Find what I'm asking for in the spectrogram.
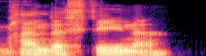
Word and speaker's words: Clandestina: So tell me about your comedy night then, Clandestina.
